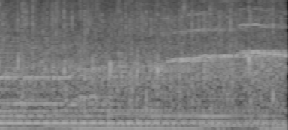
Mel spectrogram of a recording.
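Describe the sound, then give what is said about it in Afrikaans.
A church audience claps steadily for everyone who prayed a prayer accepting Jesus, a dense, even wash of many hands that holds at the same level throughout, with a soft sustained musical tone humming beneath it. “Kerkfamilie, kom ons geef vir elke daai gebed het die heel beste hande klap.”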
